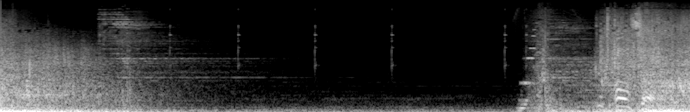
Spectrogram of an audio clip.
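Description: Casting the Confringo spell in Hogwarts Legacy sets off a heavy low boom, then near-silence with faint ticks, followed by a sharp burst and a rumbling explosion building to a loud close.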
